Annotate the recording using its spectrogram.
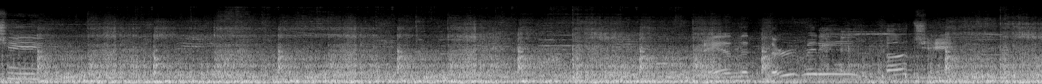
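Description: Buffalo Link slot machine's bonus music and payout sounds as credit values are added to the win meter, over loud casino-floor noise with background chatter.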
